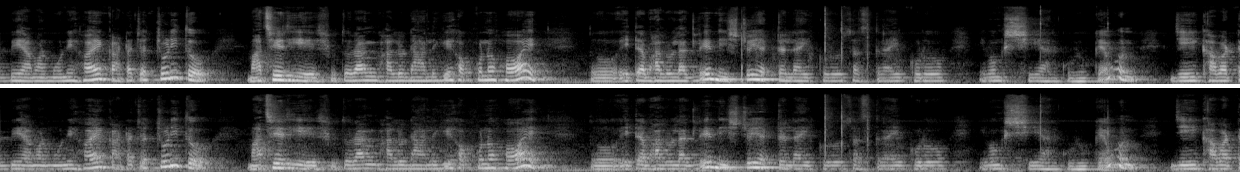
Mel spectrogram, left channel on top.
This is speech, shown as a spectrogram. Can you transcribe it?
আমার মনে হয়। কাঁটা চচ্চড়ি তো মাছের সুতরাং ভালো না লেগে কখনো হয়। তো এটা ভালো লাগলে নিশ্চয়ই একটা লাইক করো, সাবস্ক্রাইব করো এবং শেয়ার করো, কেমন যে এই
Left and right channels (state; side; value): normal; both; correlation 0.58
